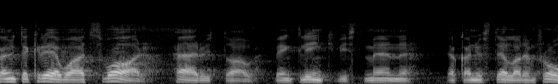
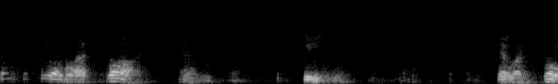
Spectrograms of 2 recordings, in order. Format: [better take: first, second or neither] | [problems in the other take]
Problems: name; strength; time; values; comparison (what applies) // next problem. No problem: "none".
first | noise reduction (neural mask model DeepFilterNet 3)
